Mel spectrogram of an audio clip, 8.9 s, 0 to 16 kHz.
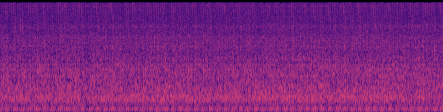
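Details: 1995 Jeep Wrangler YJ 2.5L four running rough around 1500 rpm: uneven, lumpy loping pulses. Cylinder one has a blown head gasket seal and about 70 psi compression.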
